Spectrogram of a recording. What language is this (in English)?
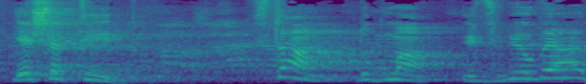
Hebrew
